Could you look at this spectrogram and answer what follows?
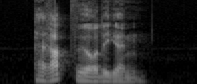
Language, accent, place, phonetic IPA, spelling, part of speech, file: German, Germany, Berlin, [hɛˈʁapˌvʏʁdɪɡn̩], herabwürdigen, verb, De-herabwürdigen.ogg
- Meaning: to disparage, to vilify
